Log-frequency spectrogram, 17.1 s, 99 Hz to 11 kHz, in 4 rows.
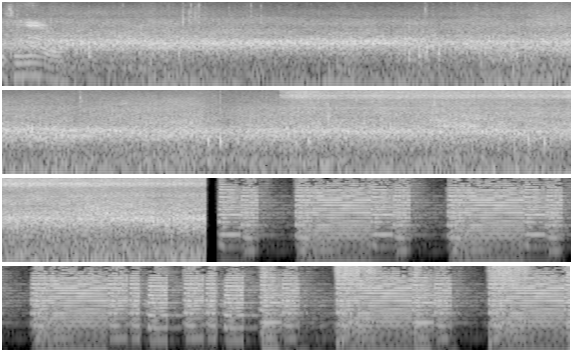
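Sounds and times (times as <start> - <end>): passing traffic: 0.0 - 10.1
wind and road noise: 0.0 - 10.1
accordion music: 4.9 - 17.0.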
